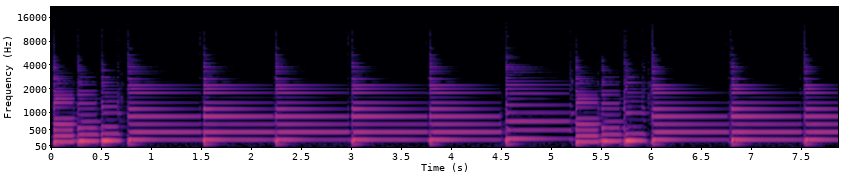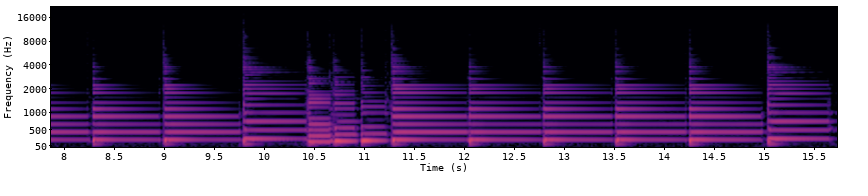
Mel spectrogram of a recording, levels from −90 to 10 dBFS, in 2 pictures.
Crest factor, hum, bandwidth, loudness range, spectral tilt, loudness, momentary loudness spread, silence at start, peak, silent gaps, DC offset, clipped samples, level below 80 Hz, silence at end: 16 dB; none; 11 kHz; 2 LU; -7.5 dB/octave; -42 LUFS; 9 LU; 0 s; -24 dBFS; none; under 0.1%; under 0.1%; -82 dBFS; 0 s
